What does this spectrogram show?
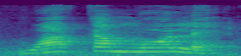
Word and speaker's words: guacamole: promised we are going to make welcome olap Whatcom wooly that's how we pronounce it guacamole what Chloe that's my director producer shouting at me directing Tom ol z jr.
